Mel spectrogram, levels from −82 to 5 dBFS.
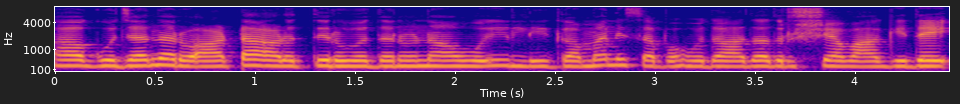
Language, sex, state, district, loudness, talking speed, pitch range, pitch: Kannada, female, Karnataka, Mysore, -15 LUFS, 105 wpm, 205-220 Hz, 210 Hz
